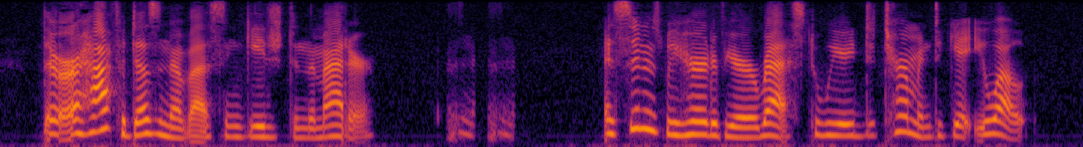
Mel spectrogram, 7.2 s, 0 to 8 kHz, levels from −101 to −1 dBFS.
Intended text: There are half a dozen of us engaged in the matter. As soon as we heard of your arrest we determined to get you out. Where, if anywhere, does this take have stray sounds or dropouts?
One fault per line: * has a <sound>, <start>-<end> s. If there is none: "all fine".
* has a laugh, 3.0-3.4 s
